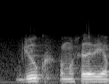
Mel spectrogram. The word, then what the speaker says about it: jOOQ: Vale, pues voy a hablaros de JOQ, Juk, como se debería pronunciar, pero lo pronunciaré JOQ muchas veces porque es la costumbre.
